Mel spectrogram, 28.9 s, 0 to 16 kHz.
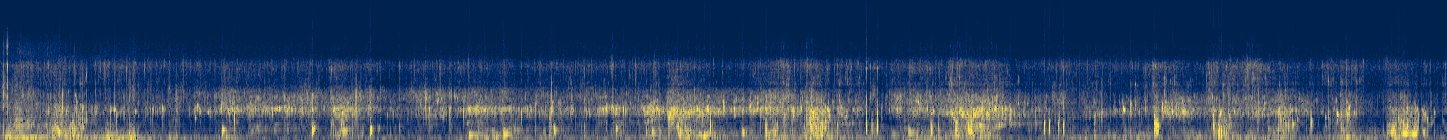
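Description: Muffled underwater water noise: gurgling and sloshing against the camera with irregular low knocks throughout, heard through a submerged GoPro Hero 9.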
